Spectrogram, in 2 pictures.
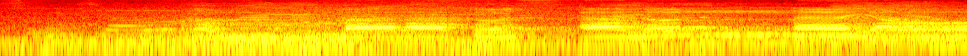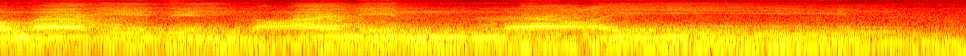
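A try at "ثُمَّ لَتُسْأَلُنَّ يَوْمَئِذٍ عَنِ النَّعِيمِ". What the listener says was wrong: Alhamdulillah ini udah luar biasa nih kemajuannya.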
